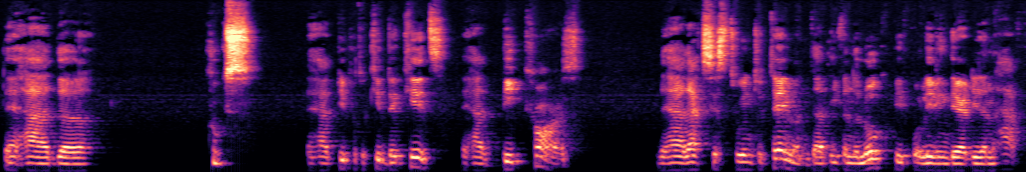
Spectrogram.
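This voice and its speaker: A man's voice: on the low side, moderate pace, dark tone. A man in his thirties from Cameroon hosting a podcast, talking earnestly and reflectively in a personal monologue and searching for his words. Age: 30s. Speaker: podcast host. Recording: roomy, echoey room.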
